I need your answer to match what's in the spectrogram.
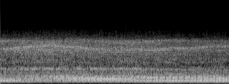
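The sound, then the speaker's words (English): A steady, droning airplane engine hums at an even level throughout as a man jumps out to parachute down, a low mechanical rumble with a buzzing, harmonic edge and no voices or pauses. “Gradually, the drone of the plane fades, and Tim floats down to the silent space.”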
